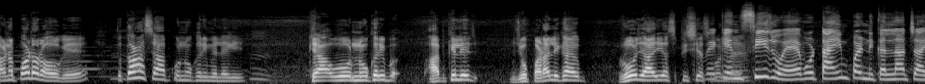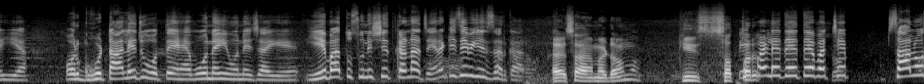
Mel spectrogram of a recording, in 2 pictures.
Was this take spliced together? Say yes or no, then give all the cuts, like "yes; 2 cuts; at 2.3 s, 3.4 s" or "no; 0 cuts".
no; 0 cuts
